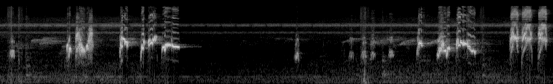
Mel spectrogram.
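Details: Red-whiskered bulbul giving morning contest song as a training lure: two clusters of quick, rolling chirped phrases split by a quiet gap, with a steady high tone in the background.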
